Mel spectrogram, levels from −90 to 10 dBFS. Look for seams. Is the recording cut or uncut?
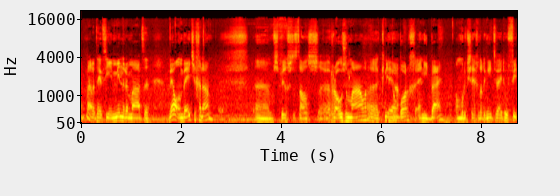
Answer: uncut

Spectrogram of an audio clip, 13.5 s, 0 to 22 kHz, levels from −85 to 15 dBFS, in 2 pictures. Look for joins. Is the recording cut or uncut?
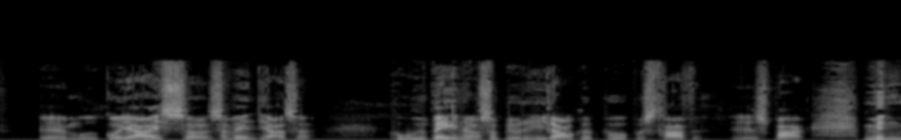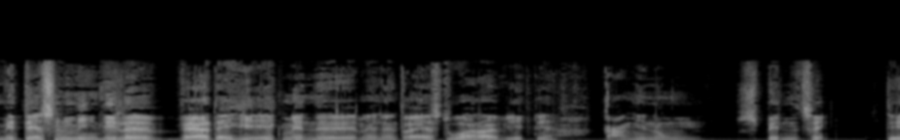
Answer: uncut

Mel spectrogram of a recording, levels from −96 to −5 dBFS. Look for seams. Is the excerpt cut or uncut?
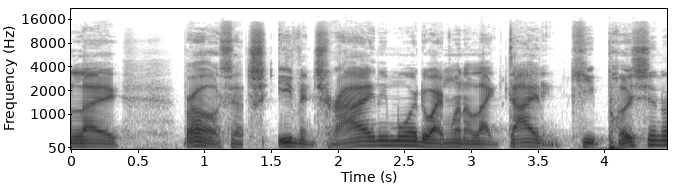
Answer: cut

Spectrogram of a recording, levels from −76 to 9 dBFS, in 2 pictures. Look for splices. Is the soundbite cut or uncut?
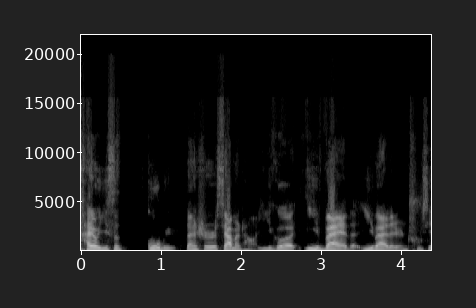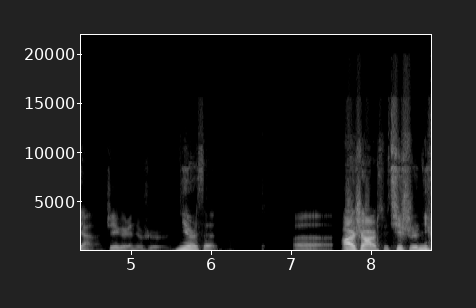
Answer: cut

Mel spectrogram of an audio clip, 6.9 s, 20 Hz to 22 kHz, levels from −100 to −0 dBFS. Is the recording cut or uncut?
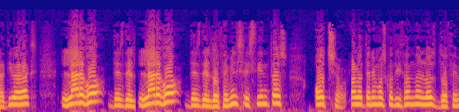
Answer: cut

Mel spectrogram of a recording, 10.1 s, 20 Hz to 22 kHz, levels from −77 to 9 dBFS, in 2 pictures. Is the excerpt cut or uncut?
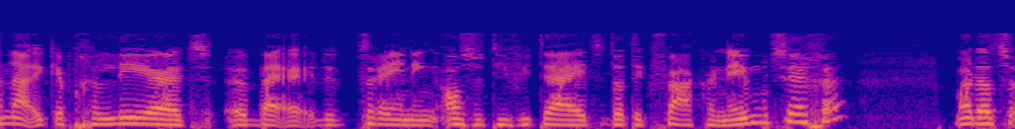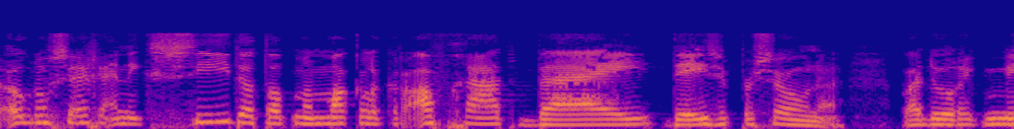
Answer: uncut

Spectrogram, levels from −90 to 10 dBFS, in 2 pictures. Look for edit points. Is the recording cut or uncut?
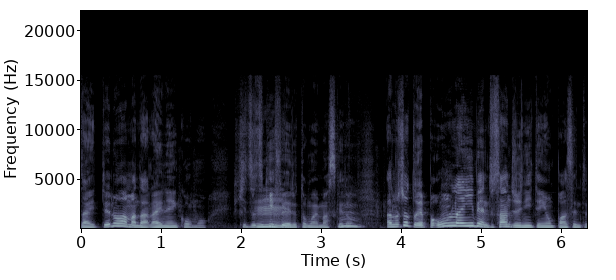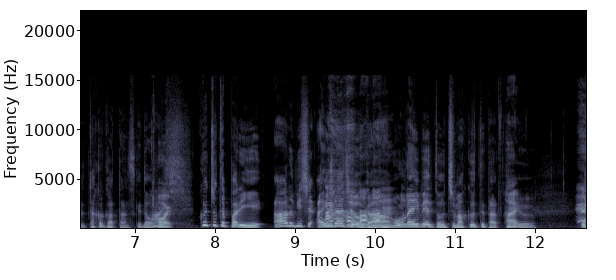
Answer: uncut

